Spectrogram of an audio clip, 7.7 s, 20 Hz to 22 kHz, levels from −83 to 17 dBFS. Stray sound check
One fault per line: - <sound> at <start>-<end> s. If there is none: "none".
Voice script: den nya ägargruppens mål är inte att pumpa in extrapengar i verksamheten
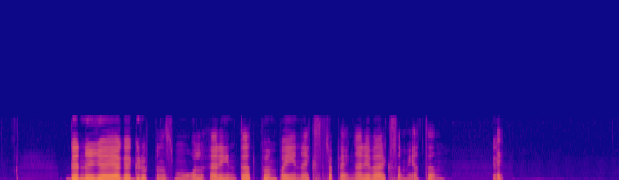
- laugh at 6.2-6.3 s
